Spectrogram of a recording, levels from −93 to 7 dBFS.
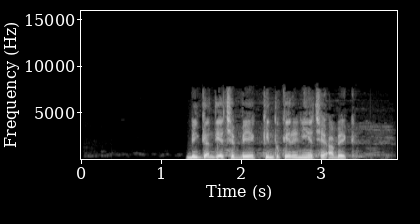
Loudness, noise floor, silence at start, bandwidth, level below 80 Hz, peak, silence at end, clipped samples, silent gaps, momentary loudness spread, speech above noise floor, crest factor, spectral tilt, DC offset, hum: -15 LUFS; -74 dBFS; 1.35 s; 8 kHz; -54 dBFS; -2 dBFS; 0.5 s; under 0.1%; none; 5 LU; 59 dB; 16 dB; -5 dB/octave; under 0.1%; none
